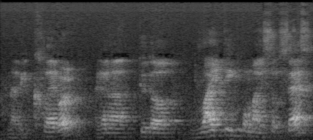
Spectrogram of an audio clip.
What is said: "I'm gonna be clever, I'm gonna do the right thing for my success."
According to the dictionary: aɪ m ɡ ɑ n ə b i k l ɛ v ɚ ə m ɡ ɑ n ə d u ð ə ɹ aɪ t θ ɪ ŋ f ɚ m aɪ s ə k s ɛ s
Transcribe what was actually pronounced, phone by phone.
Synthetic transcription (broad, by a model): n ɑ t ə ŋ k l ɛ v ɚ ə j ɡ ɑ n ə d u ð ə ɹ aɪ t t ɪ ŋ f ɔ m aɪ s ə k s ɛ s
